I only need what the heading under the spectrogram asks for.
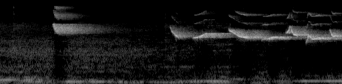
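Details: A high drawn-out note, then a flowing series of clear, slurred whistles from a captive-bred Ultramarine grosbeak singing the Paraná-style song, with low background rumble.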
